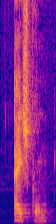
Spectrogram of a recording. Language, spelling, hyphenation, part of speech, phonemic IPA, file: Dutch, eisprong, ei‧sprong, noun, /ˈɛi̯.sprɔŋ/, Nl-eisprong.ogg
- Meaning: ovulation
